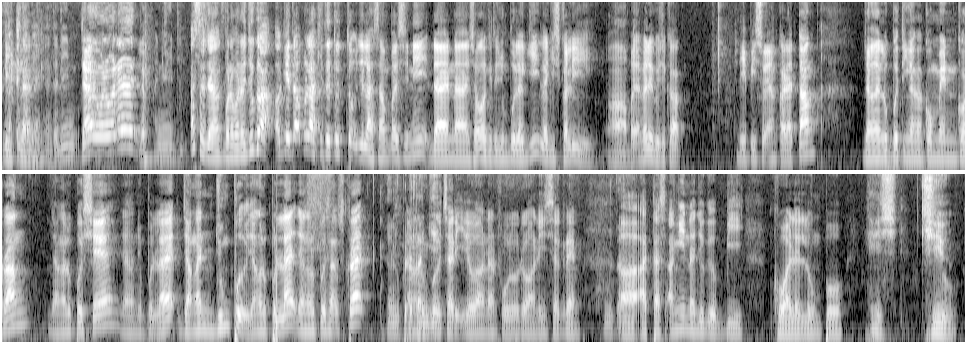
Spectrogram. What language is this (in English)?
Malay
